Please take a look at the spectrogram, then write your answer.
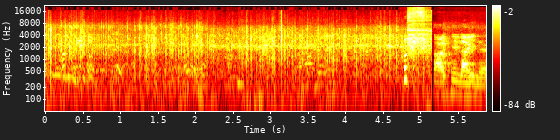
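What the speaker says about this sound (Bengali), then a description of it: "বৃষ্টি আর বৃষ্টি।" Steady rain pours down during a road trip to Bankura, a dense broadband hiss that fills the whole stretch with a brief louder burst near the end, and voices may sound faintly beneath it.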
